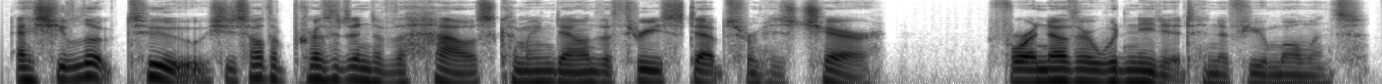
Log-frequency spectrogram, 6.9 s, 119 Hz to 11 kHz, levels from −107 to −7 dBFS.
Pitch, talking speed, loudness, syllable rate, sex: 120 Hz, 245 wpm, -18 LUFS, 5.7 syllables/s, male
